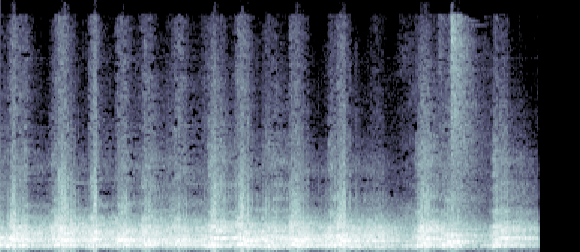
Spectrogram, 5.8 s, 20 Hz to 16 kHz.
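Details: Dogs barking in a lot, recorded 2/6/15: a dense chorus of overlapping sharp barks, several every second, continuing without pause before an abrupt stop.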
